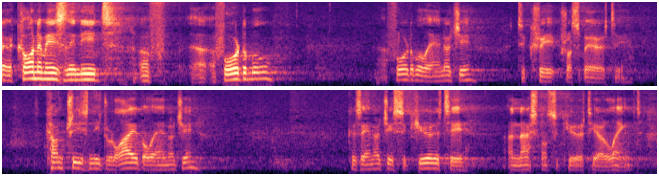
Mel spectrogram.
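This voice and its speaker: Noticeable background noise sits behind a man speaking at a fairly quick pace and fairly high pitch with ordinary pitch variation. He leaves long, frequent pauses. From Scotland, Glasgow. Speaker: oil industry executive, conference speaker. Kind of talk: conference presentation. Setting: stage with large audience. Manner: somewhat halting, with fillers.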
